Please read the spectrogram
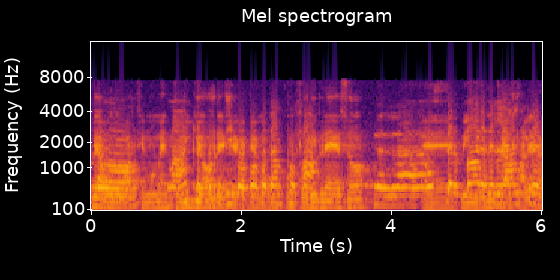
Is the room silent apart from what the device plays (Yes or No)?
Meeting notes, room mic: No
